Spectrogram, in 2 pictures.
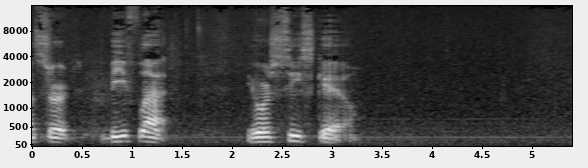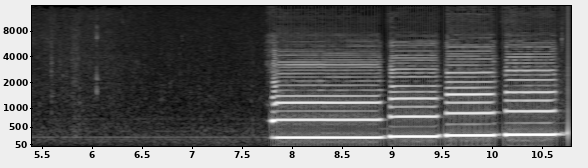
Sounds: Speech, Musical instrument, Music, woodwind instrument

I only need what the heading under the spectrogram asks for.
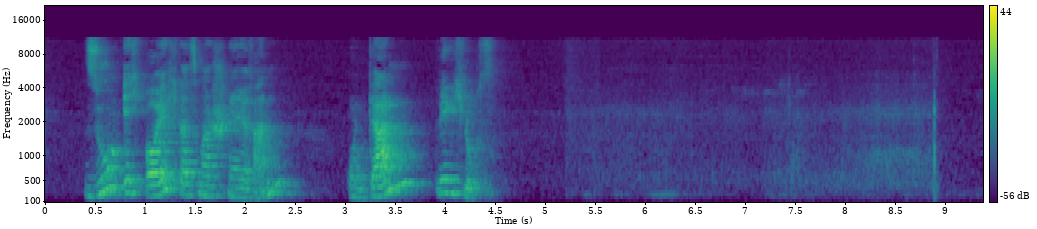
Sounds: Speech

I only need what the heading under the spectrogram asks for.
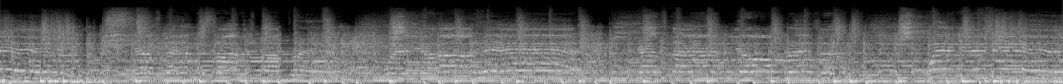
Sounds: Music

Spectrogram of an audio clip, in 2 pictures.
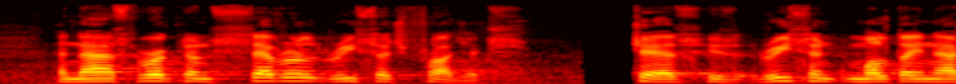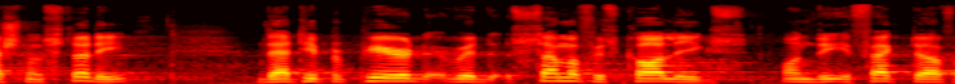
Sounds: Male speech, monologue, Speech

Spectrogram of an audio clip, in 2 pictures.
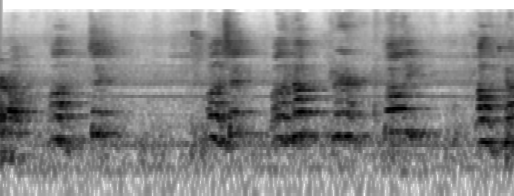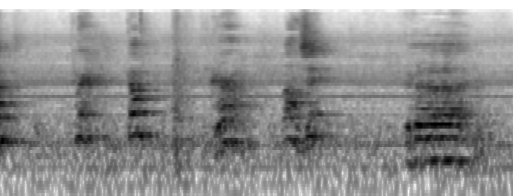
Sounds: Speech

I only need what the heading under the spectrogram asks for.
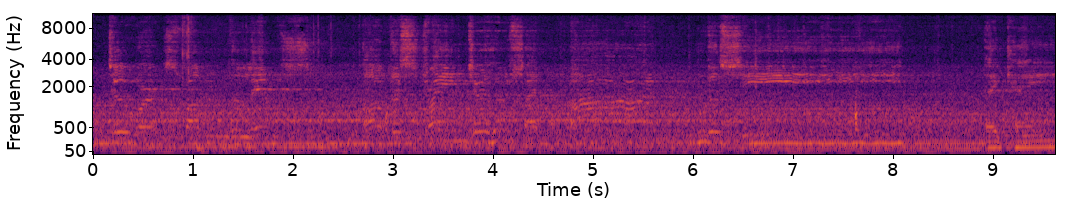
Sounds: Speech

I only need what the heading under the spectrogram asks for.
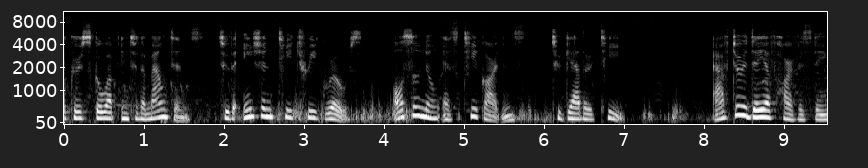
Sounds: outside, rural or natural, Speech

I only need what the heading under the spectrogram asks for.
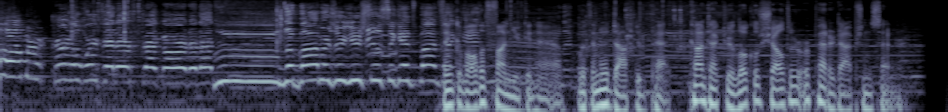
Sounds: Animal, Cat, Music, Speech

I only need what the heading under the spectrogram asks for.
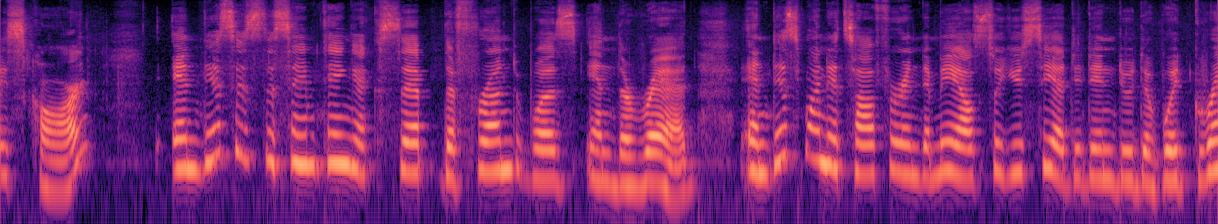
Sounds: Speech

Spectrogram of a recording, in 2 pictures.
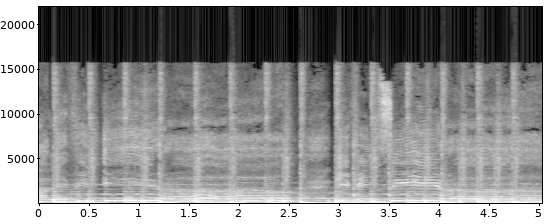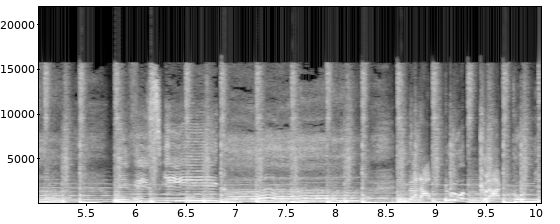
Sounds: Music

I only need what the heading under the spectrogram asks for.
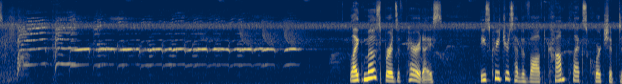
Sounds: Speech

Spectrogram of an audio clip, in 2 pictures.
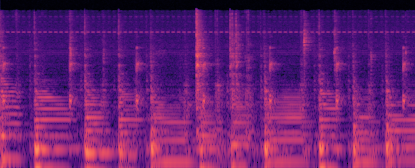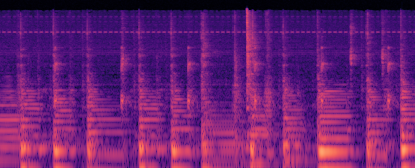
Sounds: Pizzicato, Double bass, Cello, Bowed string instrument

